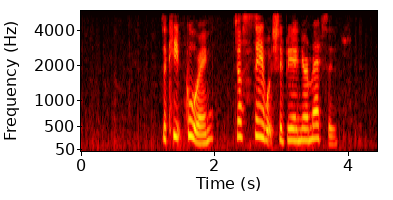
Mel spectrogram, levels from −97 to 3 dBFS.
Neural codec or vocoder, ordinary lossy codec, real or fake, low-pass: codec, 16 kHz, 4 kbps, FreqCodec, larger model; none; fake; 5.4 kHz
